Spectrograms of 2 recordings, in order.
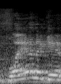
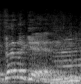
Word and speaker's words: Finnegan: did something hilarious where he mispronounced my last name he's like give it up for flanagan everyone i'm like no no my name's finnegan so anyway so now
